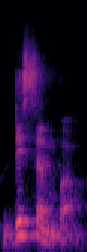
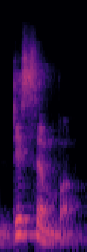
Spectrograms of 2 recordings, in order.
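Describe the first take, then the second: No difference in how they are said.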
